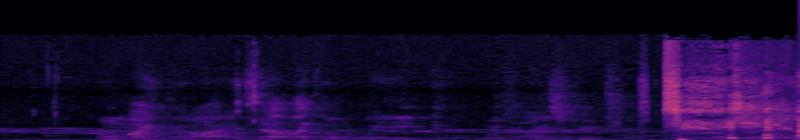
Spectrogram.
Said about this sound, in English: Oh my God! Is that like a wake with ice cream trucks? It's a wake with ice cream trucks.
